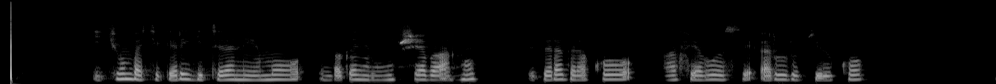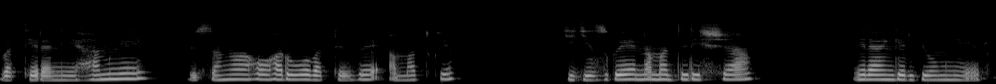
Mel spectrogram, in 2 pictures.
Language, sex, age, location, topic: Kinyarwanda, female, 25-35, Huye, education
